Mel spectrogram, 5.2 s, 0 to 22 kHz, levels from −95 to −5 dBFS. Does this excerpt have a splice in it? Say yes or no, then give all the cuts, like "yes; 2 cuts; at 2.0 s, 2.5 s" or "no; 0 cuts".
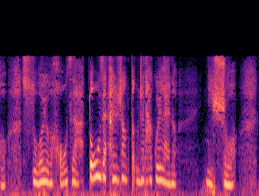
yes; 1 cut; at 4.0 s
